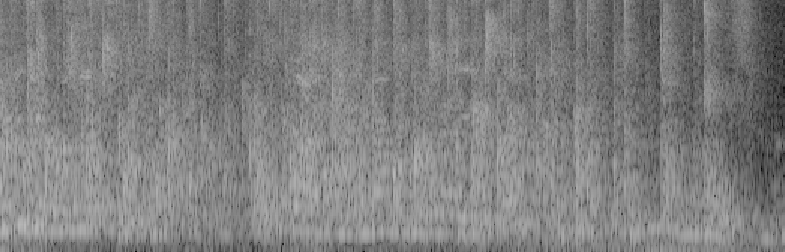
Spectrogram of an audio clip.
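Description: Steady applause from a crowd as a woman is invited to come forward, a dense, even patter of many hands clapping that fills the whole stretch with no pauses.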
